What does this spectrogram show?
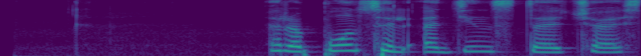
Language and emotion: Russian, neutral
